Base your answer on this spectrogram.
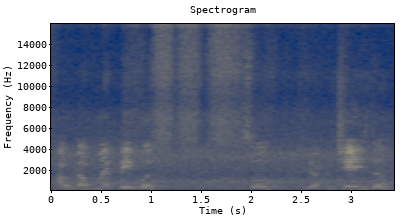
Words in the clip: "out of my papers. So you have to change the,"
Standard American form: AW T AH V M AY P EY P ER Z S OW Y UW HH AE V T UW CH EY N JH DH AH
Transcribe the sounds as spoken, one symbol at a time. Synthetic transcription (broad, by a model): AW T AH P M AY P EY P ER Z S OW Y UW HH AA T UW CH EY N JH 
